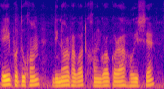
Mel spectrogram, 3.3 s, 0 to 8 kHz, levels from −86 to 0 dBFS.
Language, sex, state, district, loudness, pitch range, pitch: Assamese, male, Assam, Sonitpur, -17 LUFS, 125-145 Hz, 135 Hz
